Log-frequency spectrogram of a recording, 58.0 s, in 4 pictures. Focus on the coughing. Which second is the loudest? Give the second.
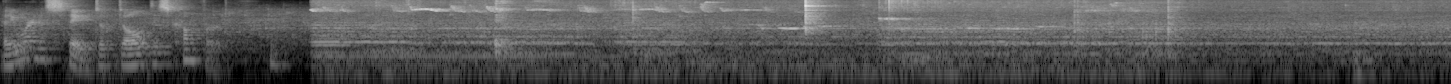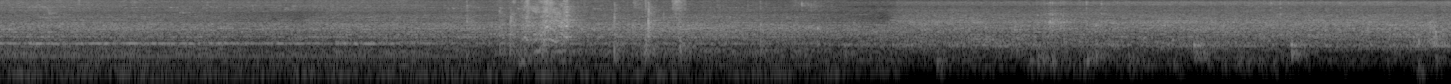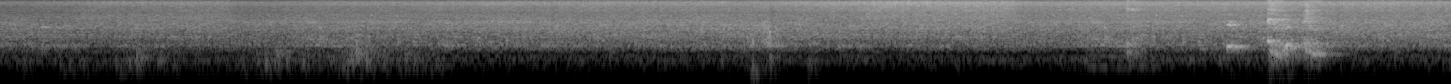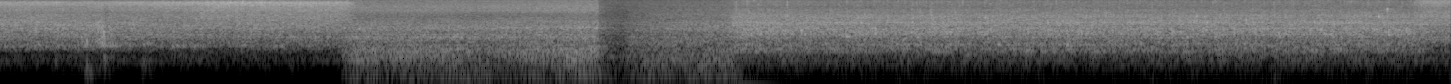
42 s.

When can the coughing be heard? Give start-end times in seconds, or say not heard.
5.0-5.5, 40.2-42.2.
